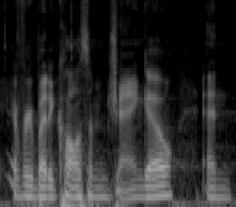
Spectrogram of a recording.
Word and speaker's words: Django: A, everybody calls him Django, and B, there's the racist hillbilly gun toter that Yeah. calls him Django, and then Oh. he shoots him, and he's like, the D is silent, hillbilly, and then fucking kills him.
